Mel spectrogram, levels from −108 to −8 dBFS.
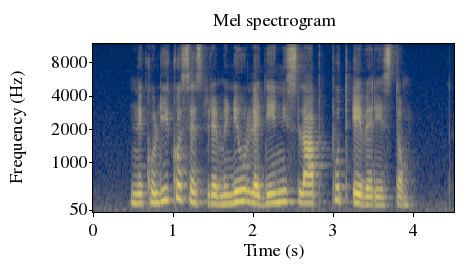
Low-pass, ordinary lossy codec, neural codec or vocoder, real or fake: none; none; none; real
